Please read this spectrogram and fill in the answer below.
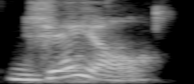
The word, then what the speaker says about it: gaol: But it is actually pronounced as jail, which is something that my dumb American ass would not be able to know looking at it when you spell it G-A-O-L.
